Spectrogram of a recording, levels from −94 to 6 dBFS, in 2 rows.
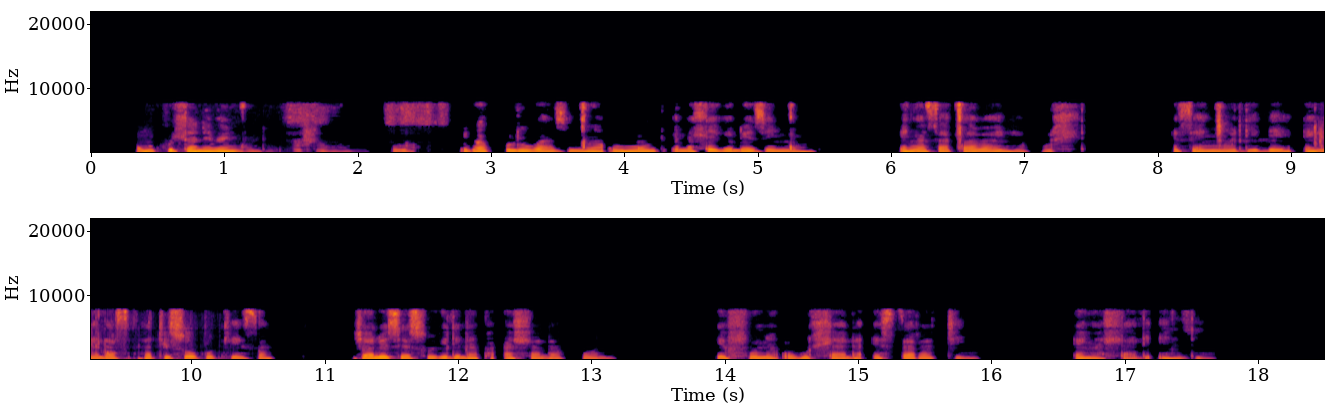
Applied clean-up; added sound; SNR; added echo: neural mask model DeepFilterNet 3.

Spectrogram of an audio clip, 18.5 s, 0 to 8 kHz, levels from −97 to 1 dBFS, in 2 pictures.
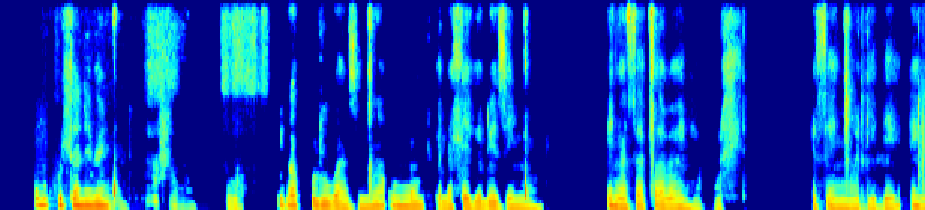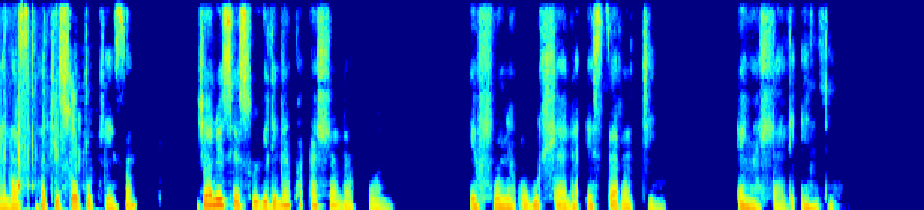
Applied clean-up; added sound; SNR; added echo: classical method spectral subtraction.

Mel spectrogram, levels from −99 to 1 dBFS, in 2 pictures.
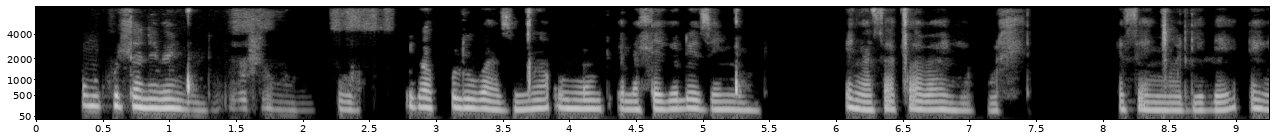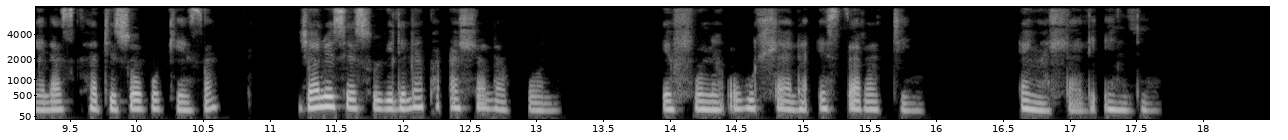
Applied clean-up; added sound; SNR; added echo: none; none; none; none.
